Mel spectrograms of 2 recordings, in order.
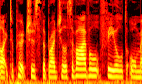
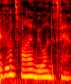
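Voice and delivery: whisper; 10 dB quieter than usual. Acted. Soothing the nervous audience.

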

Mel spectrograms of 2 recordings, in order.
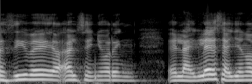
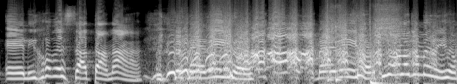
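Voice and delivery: loud, high, through real laughter; laughing outburst; 7 semitones higher, 9 dB louder than usual. Real, not acted. Woman telling friends about her ex's call, laughing outburst. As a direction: crack up while building to the reveal.

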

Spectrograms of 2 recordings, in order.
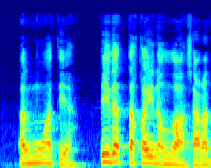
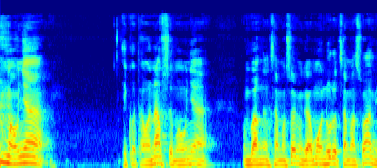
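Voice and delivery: usual speaking voice

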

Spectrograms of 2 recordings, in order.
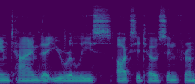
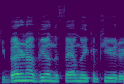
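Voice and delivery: loud, fast, raised-pitch telling-off; scolding grandfather; 7 semitones higher, 8 dB louder, faster than usual. Pretend. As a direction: pretend stern grandpa warning.

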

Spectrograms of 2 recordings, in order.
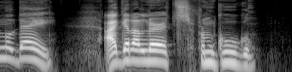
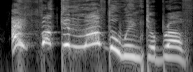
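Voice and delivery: higher and faster, bursting out; excited declaration; 13 semitones higher than usual. Real, not acted. Scene: telling viewers he loves winter, higher, fast and excited. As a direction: blurt it out with glee.

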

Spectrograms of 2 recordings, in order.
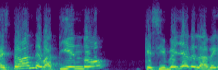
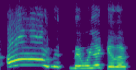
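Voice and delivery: grito imitado; 8 semitones higher than usual. Retold or imitated. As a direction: imitate an excited shriek, pitched way up. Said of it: "Bella empezó a gritar". (grito agudo de imitación, sin mucho volumen)

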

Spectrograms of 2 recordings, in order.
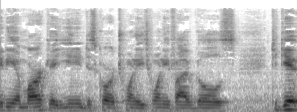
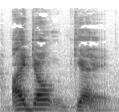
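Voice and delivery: usual speaking voice

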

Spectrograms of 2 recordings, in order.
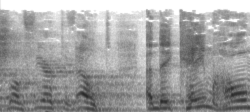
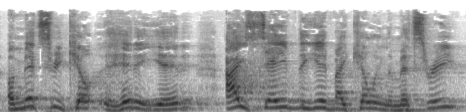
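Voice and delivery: ordinary talk

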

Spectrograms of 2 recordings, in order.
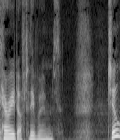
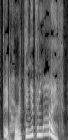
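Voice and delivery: high, louder horrified cry; screaming queen; 9 semitones higher, 4 dB louder than usual. Acted. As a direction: squeal it in disgust and fright. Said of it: "screamed the Queen".

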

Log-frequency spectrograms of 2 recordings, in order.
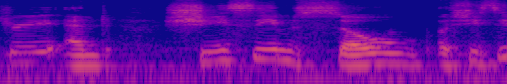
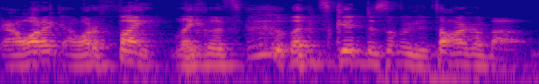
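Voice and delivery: louder, mock-combative; itching to argue; 7 dB louder, much faster than usual. Movie fan voicing Bill picking a fight, mock-combative. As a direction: imitate someone spoiling for a fight. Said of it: "you can tell he wants to argue".

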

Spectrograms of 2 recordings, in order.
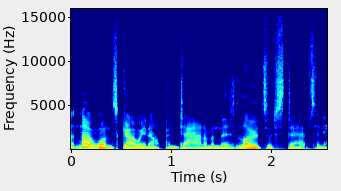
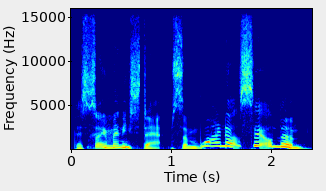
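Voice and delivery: very high, incredulous rant; exasperated. Real, not acted. Ranting to co-host about the step warden, very high. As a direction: squeak out the disbelief.

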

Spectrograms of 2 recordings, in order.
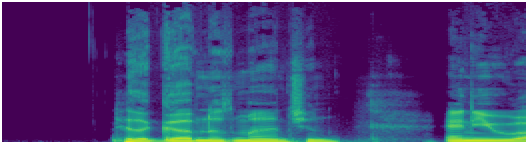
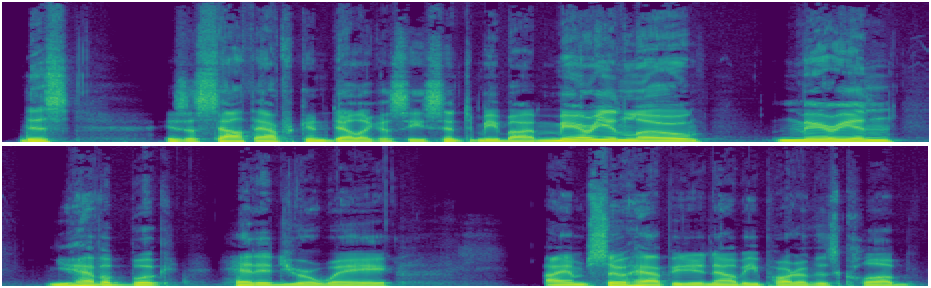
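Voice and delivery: ordinary talk, nothing marked

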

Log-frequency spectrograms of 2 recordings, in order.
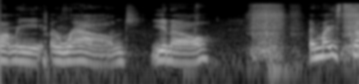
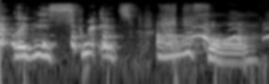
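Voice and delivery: ordinary talk

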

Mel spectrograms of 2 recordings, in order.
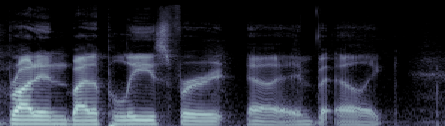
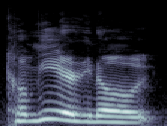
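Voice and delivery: high, loud, coaxing call; come-here-kid bribe voice; luring coaxing adult; 6 semitones higher, 4 dB louder than usual. Retold or imitated.

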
